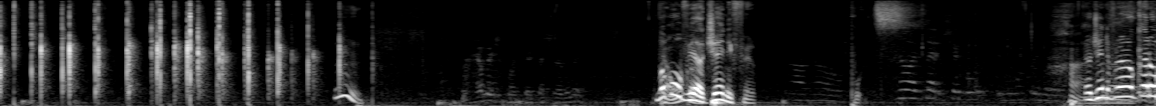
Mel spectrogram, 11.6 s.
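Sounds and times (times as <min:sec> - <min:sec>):
small audience clapping: 0:00.0 - 0:03.9
speech: 0:03.4 - 0:03.8, 0:06.6 - 0:07.6, 0:08.8 - 0:09.2, 0:10.7 - 0:11.5.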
